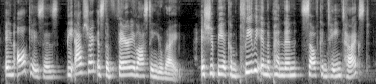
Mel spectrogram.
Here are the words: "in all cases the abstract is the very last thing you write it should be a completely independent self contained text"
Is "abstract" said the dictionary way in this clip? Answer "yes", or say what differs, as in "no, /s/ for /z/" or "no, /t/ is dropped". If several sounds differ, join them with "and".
yes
